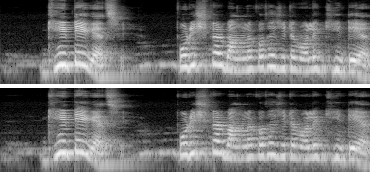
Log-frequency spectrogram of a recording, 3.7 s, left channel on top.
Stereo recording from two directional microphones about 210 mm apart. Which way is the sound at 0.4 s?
55° left (ahead or behind).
